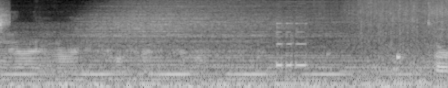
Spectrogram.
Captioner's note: radio beeps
